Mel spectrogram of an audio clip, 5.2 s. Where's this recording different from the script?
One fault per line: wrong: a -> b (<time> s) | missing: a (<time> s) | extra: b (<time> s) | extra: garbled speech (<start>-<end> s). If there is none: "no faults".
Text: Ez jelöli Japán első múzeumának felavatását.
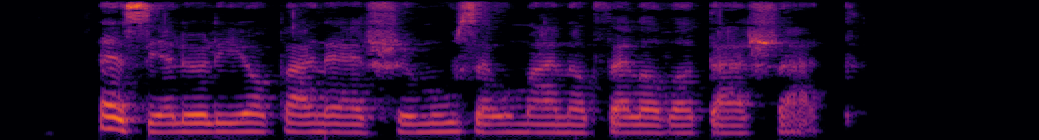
no faults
